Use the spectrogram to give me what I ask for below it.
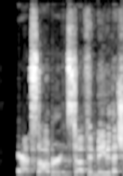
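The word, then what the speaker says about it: Saubert: his name Eric Sabbert yeah yeah Sabbert and stuff and maybe that's just something that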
